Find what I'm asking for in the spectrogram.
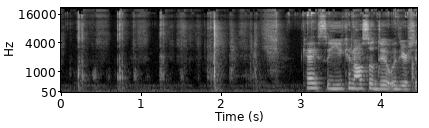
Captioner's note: scissors cutting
